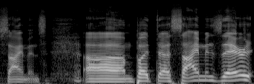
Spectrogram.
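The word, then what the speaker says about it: Simons: six anthony simmons uh simon simmons however you pronounce it i say simmons i think it is simon's um but uh simon's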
